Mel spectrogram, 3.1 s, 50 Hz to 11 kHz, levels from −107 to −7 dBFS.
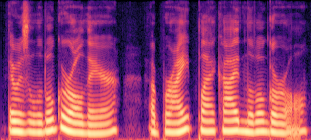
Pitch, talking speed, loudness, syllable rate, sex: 195 Hz, 230 wpm, -14 LUFS, 6.0 syllables/s, female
